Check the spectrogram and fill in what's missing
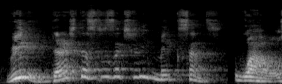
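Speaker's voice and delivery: high, surprised really; pleasantly surprised reaction. Real, not acted. Reacts to rephrased sentence.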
